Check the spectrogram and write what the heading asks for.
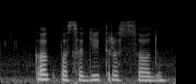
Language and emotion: Russian, neutral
